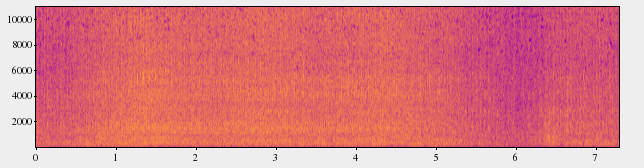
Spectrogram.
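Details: 2004 Honda Civic LX (7th gen, 80 km stated), engine warm: low idle with an uneven pulse of about four beats a second, sagging and recovering. Rough, hunting idle with stalling and hesitation; O2 sensor suspected, IAC cleaning also advised; cause unconfirmed.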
